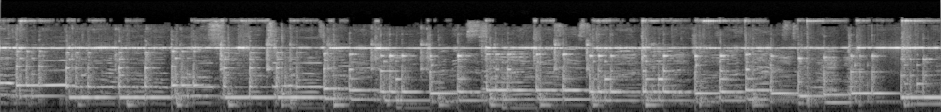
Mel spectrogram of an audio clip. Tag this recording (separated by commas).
Music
